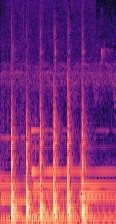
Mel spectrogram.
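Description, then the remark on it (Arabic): Five sharp knocks by a hungry hyena on the door of the goat's house, in a steady, evenly spaced rhythm, fairly loud, with a faint steady background tone and no voices. “في نهار اجا ضبع جوعان عم بفتش على أكل فلقى على طريقه بيت العنزة العنوزية وشاف العنزة طالعة من البيت وتاركة ولادها وحدهم وبس شاف إنه العنزة فلت قرب على بيتها دق الباب”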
